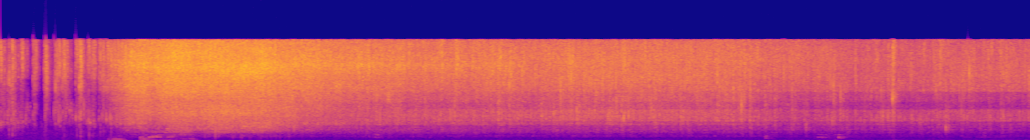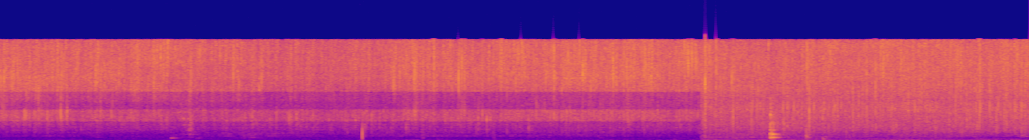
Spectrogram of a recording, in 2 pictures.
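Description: Shredded cassava leaves dropped into hot oil in a frying pan, sizzling loudly about a second in, then settling into a steadier, quieter fry as they are stirred. A few sharp clicks of a wooden spatula against the pan come later.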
